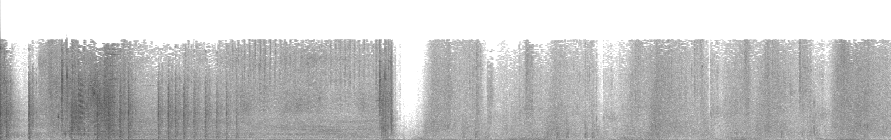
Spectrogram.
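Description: A storm wind roars and hisses.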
